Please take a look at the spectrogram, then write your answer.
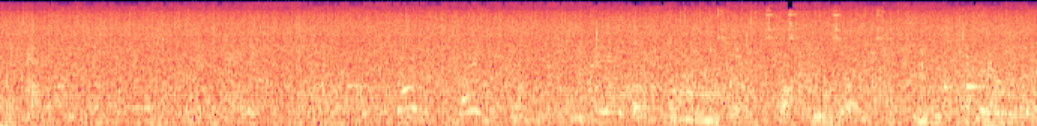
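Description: Steady rain pours down in the medieval open-world game Kingdom Come: Deliverance II, a dense, even hiss of drops on the ground that continues unbroken and fairly loud throughout.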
